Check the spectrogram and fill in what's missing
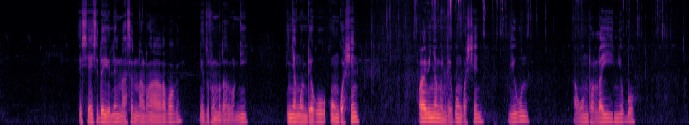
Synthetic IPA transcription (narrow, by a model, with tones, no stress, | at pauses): e˨si˦a˦i˨sɪ˦da˦jo˨le˦ŋ˨na˨sɪ˦ɾna˨˦dʊ˨ŋa˨na˦a˦la˦bɔ˦kɪ˦n | ni˨˦t̬u˦ɾu˨ma˨ta˨ɾo˨ni˦ | ni˦ɲa˨˦ŋwe˨mbe˨kʊ˦o˦ŋɡwa˨ʃɛ˦n | wa̰˨ɾa˦bi˦ɲa˦ŋwe˨mbe˨ku˦ŋɡwa˨ʃe˦n | e˦wu˦n | a̰˨wu˦ntɔ˨la˦i˦njo˦bo˦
